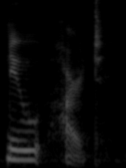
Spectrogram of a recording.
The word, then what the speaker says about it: Newhart: Newhart.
